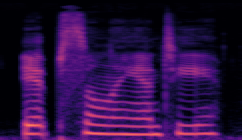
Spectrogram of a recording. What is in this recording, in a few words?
"Ypsilanti", Michigan pronunciation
